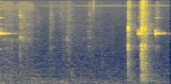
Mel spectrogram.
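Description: Servo-n neonatal ventilator running its pre-use check: mostly quiet, with two short clicks near the end.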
